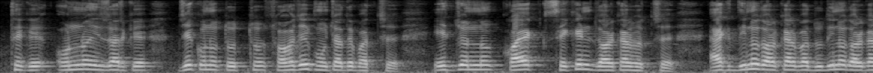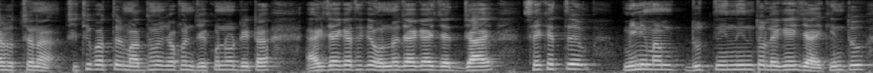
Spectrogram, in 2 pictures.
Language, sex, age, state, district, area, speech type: Bengali, male, 60+, West Bengal, Purulia, rural, spontaneous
